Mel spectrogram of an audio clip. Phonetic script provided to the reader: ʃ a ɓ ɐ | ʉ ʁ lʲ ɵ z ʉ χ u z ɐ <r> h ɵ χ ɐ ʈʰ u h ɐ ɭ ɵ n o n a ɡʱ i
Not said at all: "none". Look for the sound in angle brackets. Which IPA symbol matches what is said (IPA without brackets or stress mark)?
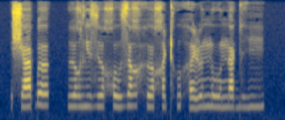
ʁ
